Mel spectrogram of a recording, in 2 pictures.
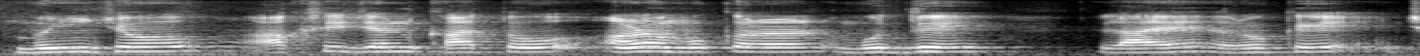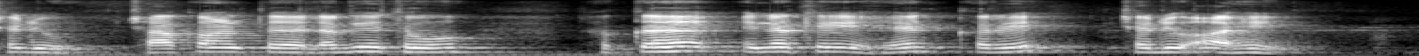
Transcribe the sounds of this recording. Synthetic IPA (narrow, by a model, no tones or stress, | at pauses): mʊ̃ɦɪ̃ɲd͡ʑoa̰ːksid͡ʑənkʰãːt̪oɐɽ̃mʊkəɾəɾmʊd̪ʱːe | laːɪɾoːket͡ɕʰɐɗjot͡ɕʰaːkəɽ̃t̪ɛlɐɠet̪ʰot̪ɐkɐ̃ɦɪ̃ɪnə̆kʰeːɦɛ̃ːkːɐɾet͡ɕʰɐɗijoʔaːɦeː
